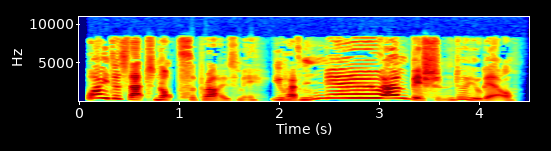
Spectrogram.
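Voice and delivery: put-on imperious elderly aunt, scornful and sharp; a grand dame dismissing the girl's excuse; haughty old aunt. Aunt Agatha scolding Lily.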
